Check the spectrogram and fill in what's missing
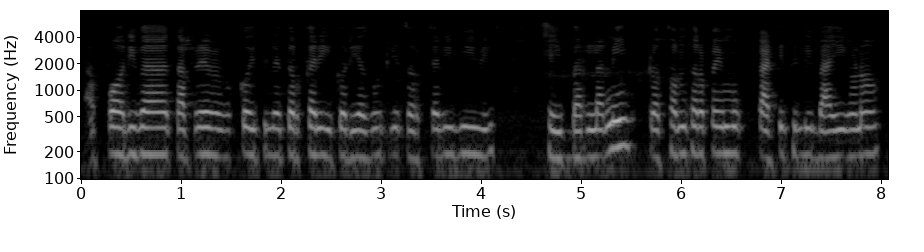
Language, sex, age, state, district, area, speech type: Odia, female, 30-45, Odisha, Cuttack, urban, spontaneous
